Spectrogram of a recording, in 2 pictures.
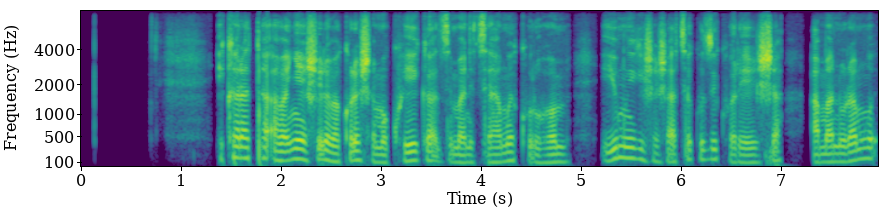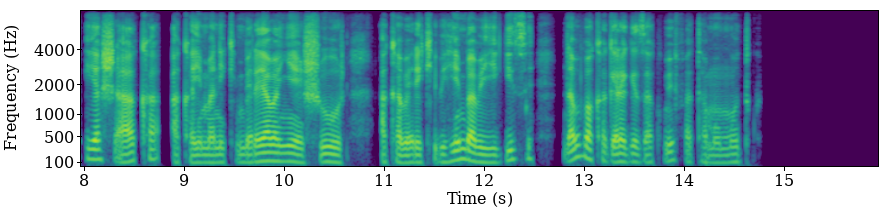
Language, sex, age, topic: Rundi, male, 36-49, education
